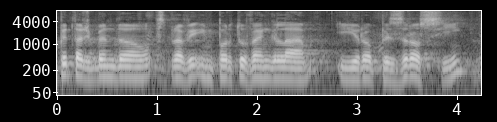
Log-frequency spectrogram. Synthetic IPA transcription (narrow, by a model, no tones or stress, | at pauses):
pɘt̪ad͡ʑbɛnd̪ɔ̃w̃fspɾavʲjɛʔimpɔɾt̪uvɛŋɡla | iɾɔpɘzɾɔsʲji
